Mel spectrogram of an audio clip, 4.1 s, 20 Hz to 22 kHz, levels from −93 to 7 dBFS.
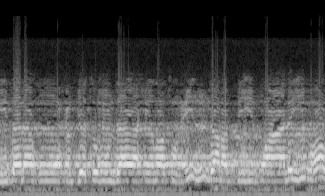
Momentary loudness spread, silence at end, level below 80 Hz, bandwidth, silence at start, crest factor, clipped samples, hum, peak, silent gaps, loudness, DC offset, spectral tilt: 3 LU; 0 s; -38 dBFS; 5 kHz; 0 s; 10 dB; under 0.1%; none; 0 dBFS; none; -10 LUFS; under 0.1%; -7 dB/octave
